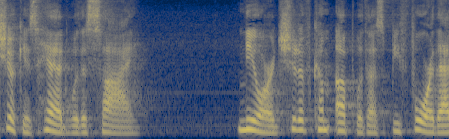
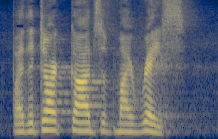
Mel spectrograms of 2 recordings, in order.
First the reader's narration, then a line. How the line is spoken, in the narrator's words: he cried in anger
